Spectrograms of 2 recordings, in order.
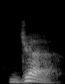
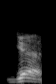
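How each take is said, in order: First: The consonant is voiced with a puff of air. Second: The consonant is voiced with no puff of air. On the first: The speaker calls it wrong. "bukan ja" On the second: The speaker calls it right. "hanya sebatas momentum suara aja"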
